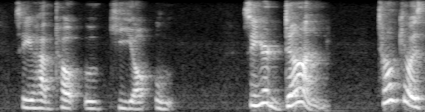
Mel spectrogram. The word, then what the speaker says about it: Tokyo: fairly simple its logistics but Tokyo in English is two syllables so you could put Tokyo and Kyoto in your first line of a five seven five haiku right but if you're writing in Japanese Tokyo is five Morra or what we would we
